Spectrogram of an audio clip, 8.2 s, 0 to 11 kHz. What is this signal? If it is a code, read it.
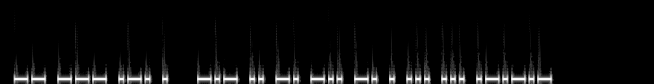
Morse code, heard as a keyed tone, about 22 wpm, 700 Hz. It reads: MORE KINDNESS.
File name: Sentences with 7-Word Phrases - 22wpm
